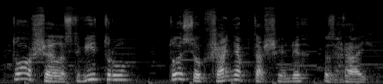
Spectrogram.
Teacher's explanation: Зверніть увагу на притищення голосу і відповідні паузи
